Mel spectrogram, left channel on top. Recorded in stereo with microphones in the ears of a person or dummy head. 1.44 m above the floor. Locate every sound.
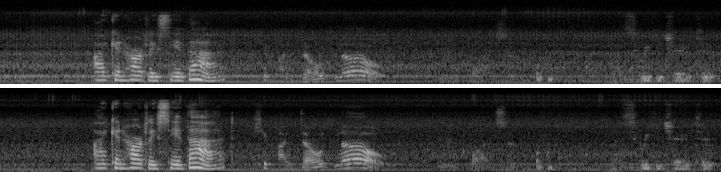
0.9 s a woman speaking: 15° right (ahead or behind), 1.0 m; by 2.7 s 75° right (ahead or behind), 0.9 m
2.8 s a man speaking: 40° right (ahead or behind), 0.8 m
5.4 s a squeak: 40° right (ahead or behind), 2.0 m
